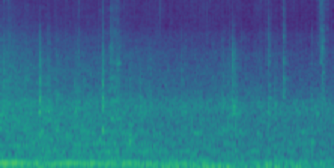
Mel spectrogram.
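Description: Fried rice sizzling on a flat-top griddle, with scattered sharp clicks and taps as two flat spatulas scrape and push it into a mound.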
